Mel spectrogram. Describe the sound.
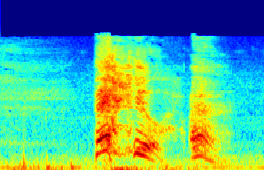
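A loud human sneeze bursts out after a quiet moment, voiced and explosive, followed almost immediately by a second, shorter sneezing burst.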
